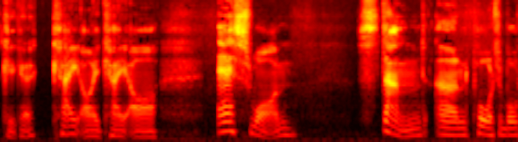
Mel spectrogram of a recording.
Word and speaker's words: Kikr: here is called the kicker i think it's pronounced kicker kikr s1 stand and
